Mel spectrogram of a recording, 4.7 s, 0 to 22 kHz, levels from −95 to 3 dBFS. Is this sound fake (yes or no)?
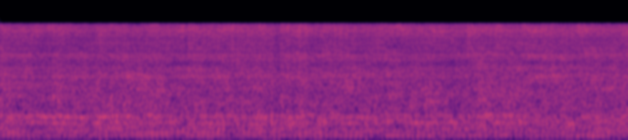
yes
